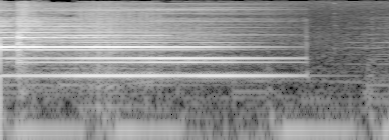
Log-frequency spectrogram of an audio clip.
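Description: A bright notification bell chimes once, a ringing metallic tone with several sustained harmonics that fades over about a second and a half before cutting off into near silence.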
